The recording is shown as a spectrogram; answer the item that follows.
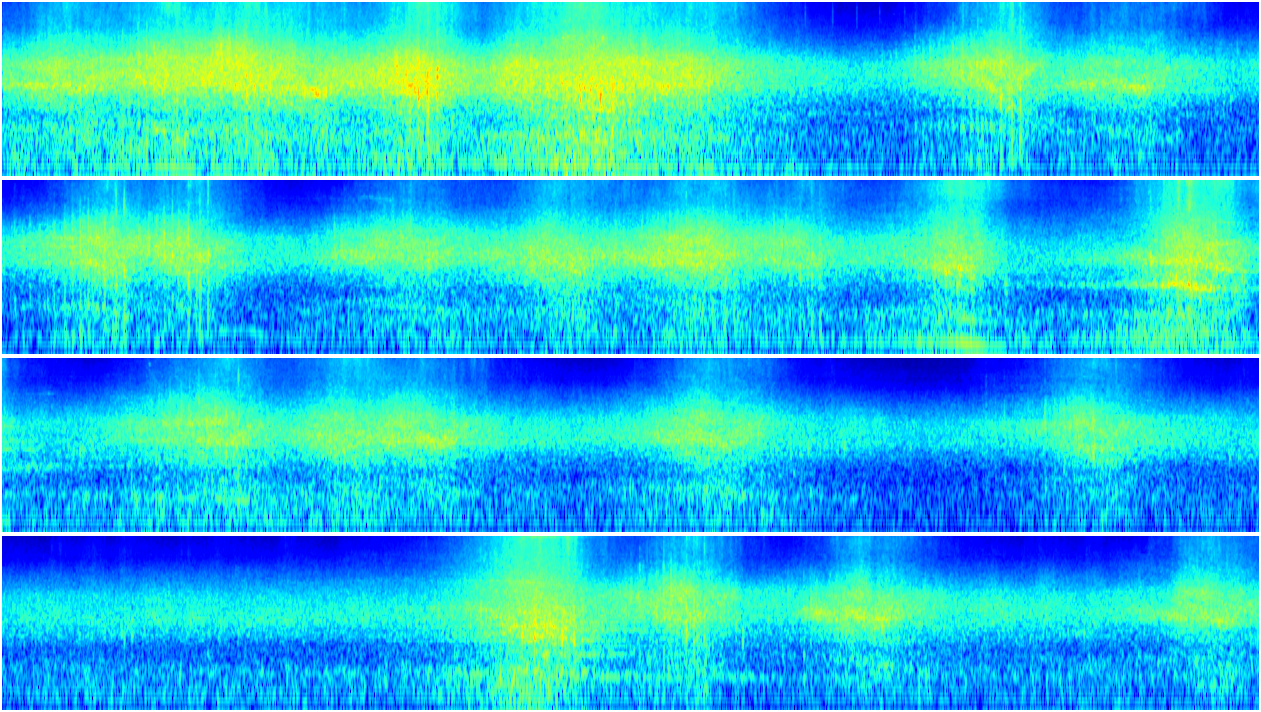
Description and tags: Up-close recording of a highway in Ventura, California.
